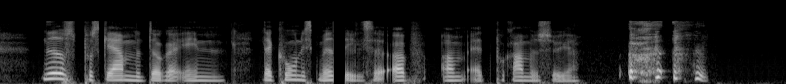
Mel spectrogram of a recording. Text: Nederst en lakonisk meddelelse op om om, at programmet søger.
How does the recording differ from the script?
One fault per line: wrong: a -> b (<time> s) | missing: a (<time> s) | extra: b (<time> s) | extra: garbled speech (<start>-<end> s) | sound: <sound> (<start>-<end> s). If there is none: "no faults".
extra: på skærmen dukker (0.8 s)
sound: dropout (3.3-3.5 s)
missing: om (4.7 s)
sound: cough (6.2-7.1 s)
